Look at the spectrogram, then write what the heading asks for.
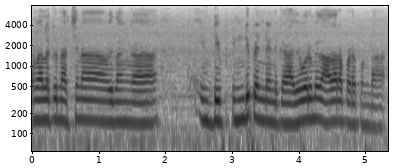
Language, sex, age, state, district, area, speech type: Telugu, male, 18-30, Andhra Pradesh, Sri Satya Sai, urban, spontaneous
